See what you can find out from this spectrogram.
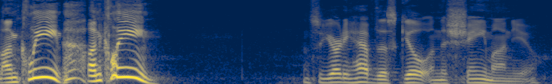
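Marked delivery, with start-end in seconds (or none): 0.0-1.6 loud high shouted warning; crying out. Retold or imitated. Leper warning passersby away, loud high shout. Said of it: "You're supposed to cry out".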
